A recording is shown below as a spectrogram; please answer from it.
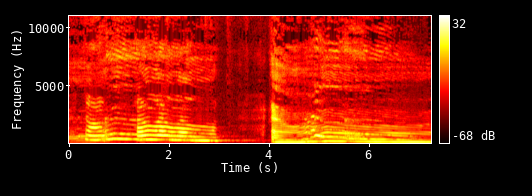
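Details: A pit bull howls while singing along with its owner at the mic: a long, sliding, harmonic howl that wavers and falls, then after a brief near-silence a second strong howl rises and holds, then slowly sinks.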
